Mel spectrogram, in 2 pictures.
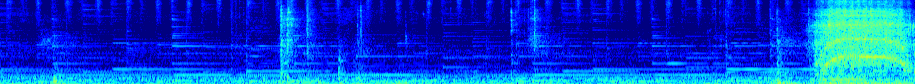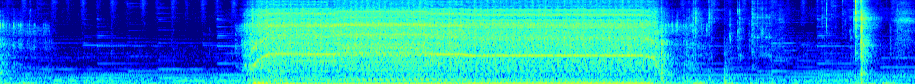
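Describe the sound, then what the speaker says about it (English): A sewing machine whirs as it stitches pre-cut quilt kit pieces together, first a short burst and then a longer steady run of about four seconds, close and loud against a quieter background of handling noise. "We have that one, and we'll sew these two together."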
